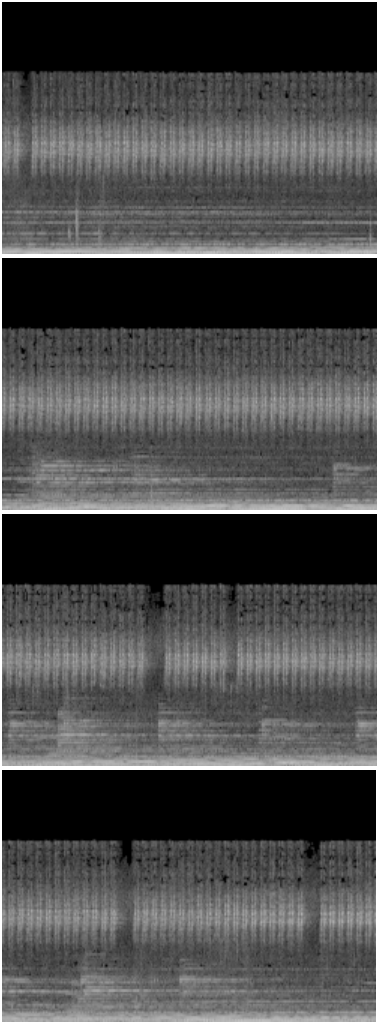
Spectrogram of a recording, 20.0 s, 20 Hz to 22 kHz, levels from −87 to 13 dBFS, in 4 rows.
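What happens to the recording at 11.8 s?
At 11.80 s a single loud pop lands on the audio, lasting about 20 ms until 11.82 s and peaking roughly 10 dB above the surrounding sound. It is heard as one sharp click-thump laid on top, while the underlying audio continues uninterrupted beneath it. The likely cause is a brief voltage step or spike entering the signal chain, such as a connector being disturbed, a switch transient, a static discharge or a driver glitch, which the downstream circuitry then shapes into that short, hard pulse.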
